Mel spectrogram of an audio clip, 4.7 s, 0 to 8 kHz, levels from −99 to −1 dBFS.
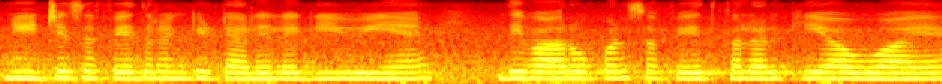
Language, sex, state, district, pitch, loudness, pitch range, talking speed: Hindi, female, Uttar Pradesh, Shamli, 220 Hz, -14 LUFS, 215-225 Hz, 190 wpm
